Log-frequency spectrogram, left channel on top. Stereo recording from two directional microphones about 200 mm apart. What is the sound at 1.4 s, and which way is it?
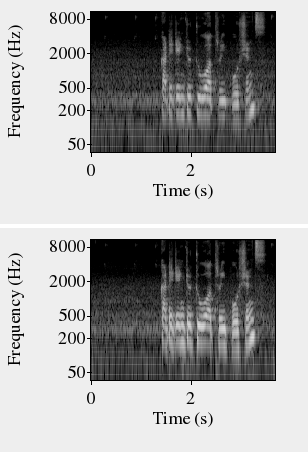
A woman's voice, 30° right (ahead or behind).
